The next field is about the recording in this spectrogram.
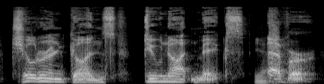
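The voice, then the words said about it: Imitates another person's voice. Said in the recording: “How's my Kevin Conroy impression? ... Nah, need some work.”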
